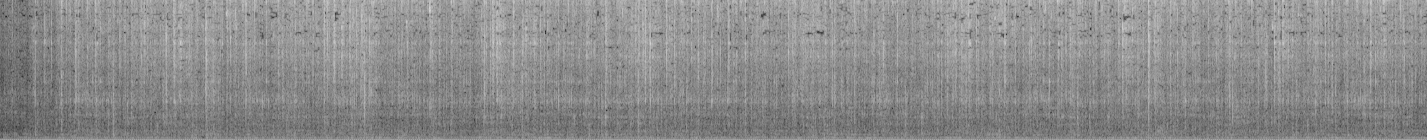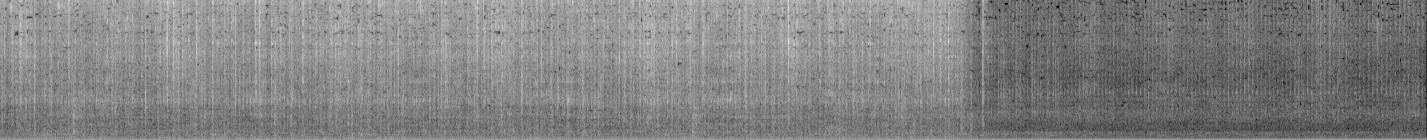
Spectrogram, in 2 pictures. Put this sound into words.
bicycle front derailleur crankset
old bicycle "merida" recorded at home, arm-pedaling
pedaling, bicycle, chain, gears, whirr, click, derailleur, crankset, bike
